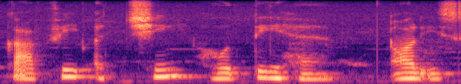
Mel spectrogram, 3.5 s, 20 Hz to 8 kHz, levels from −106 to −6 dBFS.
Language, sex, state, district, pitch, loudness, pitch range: Hindi, female, Bihar, Patna, 160 Hz, -21 LUFS, 150-200 Hz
